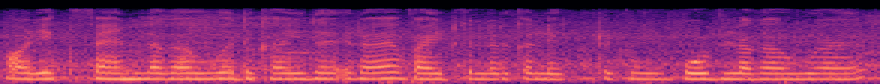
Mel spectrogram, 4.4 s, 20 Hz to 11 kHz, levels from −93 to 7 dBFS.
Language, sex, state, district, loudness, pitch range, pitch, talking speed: Hindi, female, Bihar, Saran, -16 LUFS, 220-230 Hz, 225 Hz, 230 wpm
